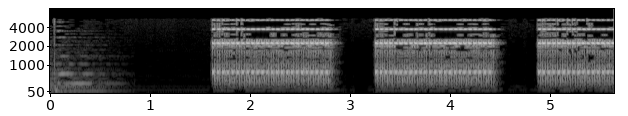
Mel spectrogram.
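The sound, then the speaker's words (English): A telephone rings in three loud, evenly spaced bursts, each a rapid trilling bell tone lasting just over a second, after a brief low sound fades out at the start. “Afraid to answer it?”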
